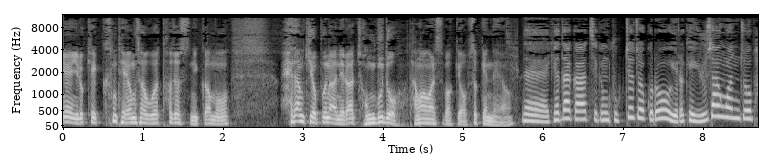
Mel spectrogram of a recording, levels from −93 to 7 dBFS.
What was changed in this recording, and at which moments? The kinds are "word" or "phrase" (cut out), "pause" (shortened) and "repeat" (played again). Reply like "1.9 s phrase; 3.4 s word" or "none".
5.7 s pause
